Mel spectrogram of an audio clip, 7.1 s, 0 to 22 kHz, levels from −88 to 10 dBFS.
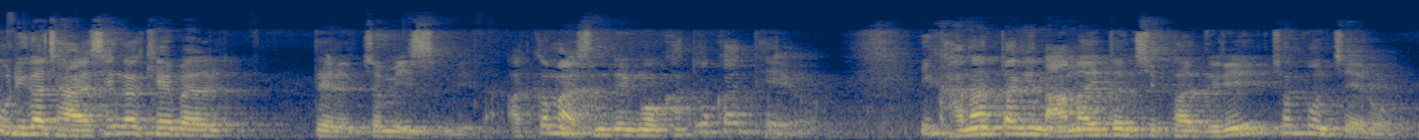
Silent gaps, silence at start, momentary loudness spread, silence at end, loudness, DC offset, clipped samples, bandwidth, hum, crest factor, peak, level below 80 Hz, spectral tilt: none; 0 s; 18 LU; 0 s; -18 LUFS; under 0.1%; under 0.1%; 13 kHz; none; 18 dB; 0 dBFS; -58 dBFS; -5 dB/octave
